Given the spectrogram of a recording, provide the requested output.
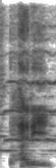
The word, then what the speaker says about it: petit: I know it looks like petit or petite, but it's petty, like P-E-T-Y, but that's not how it's spelled.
